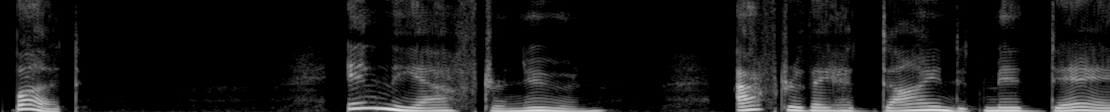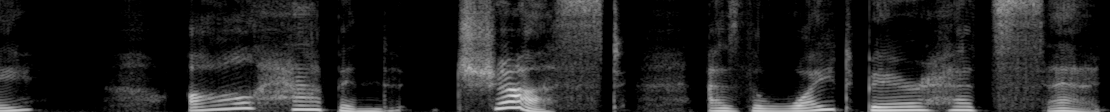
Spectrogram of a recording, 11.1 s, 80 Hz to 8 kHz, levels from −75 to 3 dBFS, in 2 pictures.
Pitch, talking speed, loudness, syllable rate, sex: 220 Hz, 105 wpm, -19 LUFS, 3.5 syllables/s, female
